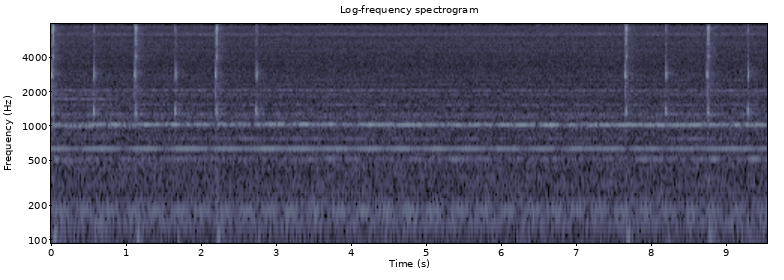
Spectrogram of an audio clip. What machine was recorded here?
valve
